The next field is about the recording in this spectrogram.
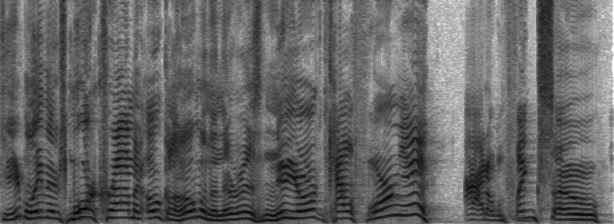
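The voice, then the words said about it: Imitates another person's voice. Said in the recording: “I sound like this ... my impromptu Kevin Stitt impression”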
